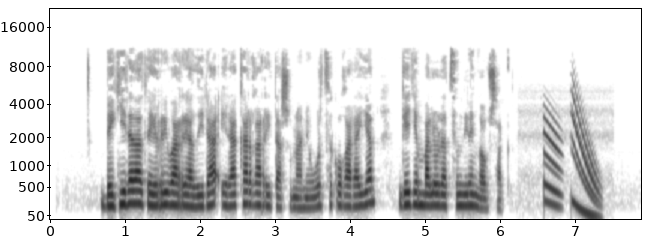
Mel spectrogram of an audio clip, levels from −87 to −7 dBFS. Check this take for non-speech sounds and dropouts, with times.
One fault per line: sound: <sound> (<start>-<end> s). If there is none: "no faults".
sound: chirp (6.6-7.4 s)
